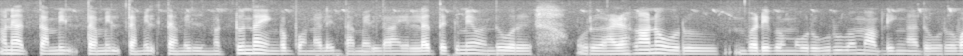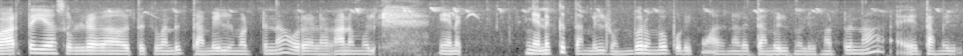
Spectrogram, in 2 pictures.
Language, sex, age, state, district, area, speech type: Tamil, female, 18-30, Tamil Nadu, Dharmapuri, rural, spontaneous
